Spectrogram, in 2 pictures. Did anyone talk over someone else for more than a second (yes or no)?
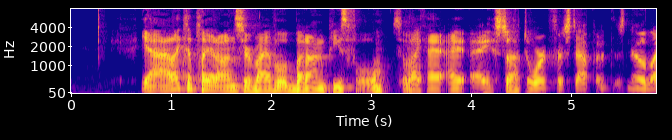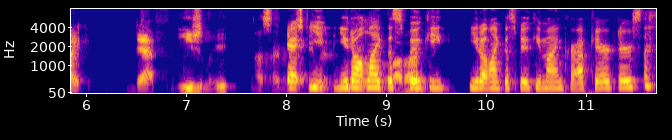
yes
